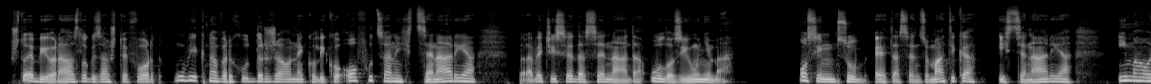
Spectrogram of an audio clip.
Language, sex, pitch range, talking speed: Croatian, male, 110-140 Hz, 150 wpm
